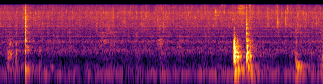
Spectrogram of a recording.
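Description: Mutton, onion and spice masala sizzling as it is fried down in a stainless-steel pot and stirred, with a metal spoon clinking against the pot about half a second in and a couple of times near the end.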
